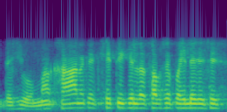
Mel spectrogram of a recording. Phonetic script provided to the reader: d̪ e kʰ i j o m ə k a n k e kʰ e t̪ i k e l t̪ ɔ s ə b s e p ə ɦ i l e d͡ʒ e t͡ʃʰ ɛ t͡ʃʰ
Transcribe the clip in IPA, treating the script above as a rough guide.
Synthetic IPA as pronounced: d̪ e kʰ i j o m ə kʰ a n k e kʰ e t̪ i k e l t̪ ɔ s ə b s e p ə ɦ i l e d͡ʒ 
